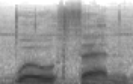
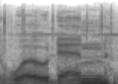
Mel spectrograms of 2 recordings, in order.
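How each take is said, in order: First: The middle consonant is a soft th sound. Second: The middle consonant is a hard d sound. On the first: "technically pronounced Wothen with a th" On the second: "because it looks like a D, you can pronounce it as Woden"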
